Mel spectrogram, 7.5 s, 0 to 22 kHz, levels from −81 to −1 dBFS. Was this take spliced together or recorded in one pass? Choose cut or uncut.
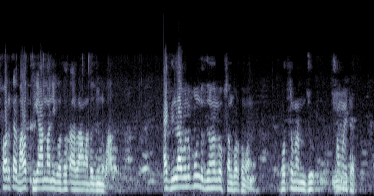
cut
